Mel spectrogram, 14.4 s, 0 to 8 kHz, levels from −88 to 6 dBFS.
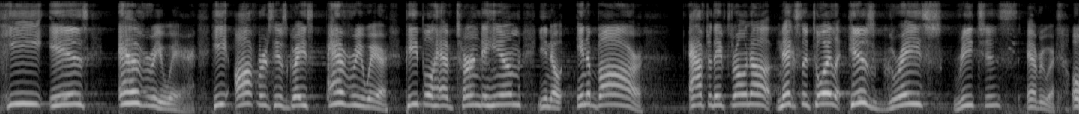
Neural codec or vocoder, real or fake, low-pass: none; real; 7.2 kHz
